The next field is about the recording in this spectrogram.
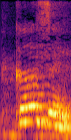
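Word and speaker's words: Curzon: கர்சன், இதுவும் ஒரு name தான். ஓகேவா, எப்படி ப்ரொனவுன்ஸ் பண்ணணும்? கர்சன். ஆர் அப்படிங்கிறது சைலண்டா ப்ரொனவுன்ஸ் பண்ணணும். கர்சன்.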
